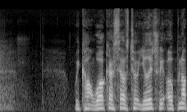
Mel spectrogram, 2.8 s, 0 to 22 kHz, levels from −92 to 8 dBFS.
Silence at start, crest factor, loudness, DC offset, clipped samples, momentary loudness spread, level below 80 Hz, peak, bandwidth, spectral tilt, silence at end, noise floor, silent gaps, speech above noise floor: 0 s; 20 dB; -19 LUFS; under 0.1%; under 0.1%; 8 LU; -64 dBFS; -2 dBFS; 16 kHz; -5.5 dB/octave; 0 s; -57 dBFS; none; 38 dB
